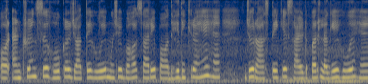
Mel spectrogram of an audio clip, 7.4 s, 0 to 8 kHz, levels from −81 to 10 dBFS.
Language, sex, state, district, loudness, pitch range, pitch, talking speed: Hindi, female, Bihar, West Champaran, -15 LUFS, 220-260 Hz, 240 Hz, 170 wpm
